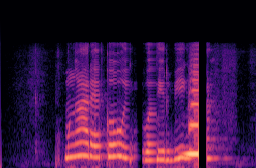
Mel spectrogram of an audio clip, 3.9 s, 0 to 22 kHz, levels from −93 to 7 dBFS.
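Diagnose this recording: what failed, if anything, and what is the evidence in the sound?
Network stage: repeated packet loss (robotic sound) from 1.38 to 2.36 s. The sound turns choppy as repeated dropouts, the longest about 93 ms, are patched by stretching the last audio. Roughly 39% of that stretch is concealment rather than real signal.

Processing stage: an unstable filter from 2.67 to 3.10 s. A tone around 300 Hz swells over about 0.3 s into clipping, then cuts to silence for 0.13 s. A recursive filter with bad coefficients diverged, overflowed, and output nothing until it reset.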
